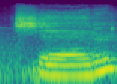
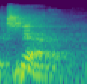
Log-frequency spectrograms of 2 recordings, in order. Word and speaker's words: Chetter: of it and so they did they say cheddar cheese cheddar cheese kissed the girls and made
